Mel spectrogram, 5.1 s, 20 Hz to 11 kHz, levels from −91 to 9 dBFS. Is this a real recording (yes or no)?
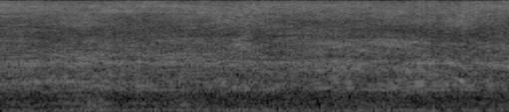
yes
